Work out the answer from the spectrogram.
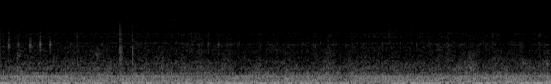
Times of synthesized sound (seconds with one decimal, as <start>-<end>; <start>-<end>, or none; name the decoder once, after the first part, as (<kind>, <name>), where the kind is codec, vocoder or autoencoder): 1.9-3.5 (codec, HILCodec); 4.3-5.5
